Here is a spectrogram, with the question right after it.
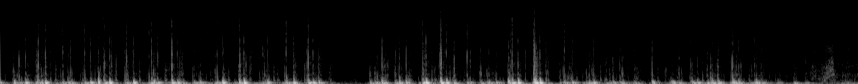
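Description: Fingertips tap the upper and heel area of a hollow, empty brown suede sneaker held close to the microphone. The result is a quick, steady patter of soft, dull, low thuds that die away almost instantly, with a brief pause partway through before the tapping resumes.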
